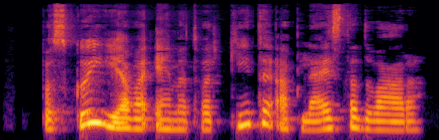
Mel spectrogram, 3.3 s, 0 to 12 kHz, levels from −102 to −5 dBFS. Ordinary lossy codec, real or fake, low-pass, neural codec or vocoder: AAC, 48 kbps; real; 10.8 kHz; none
